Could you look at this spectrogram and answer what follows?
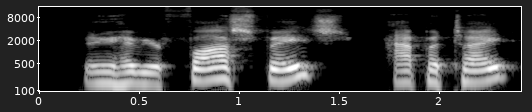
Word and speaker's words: apatite: you have your phosphates apatite is the I know phosphates it is your appetite for your stomach is quite a bit different spelling than this one okay but it's pronounced the same and then you have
